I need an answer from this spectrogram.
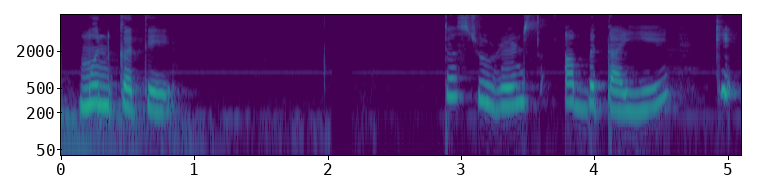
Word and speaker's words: منقطع: آپ ذرا سوچیں کہ آپ کون سا لفظ ادا کرتے ہیں، منقطع یا منقطع؟ جی بالکل، اس کی درست ادائیگی ہے منقطع۔ تو اسٹوڈنٹس اب بتائیے کہ ان دونوں میں سے درست تلفظ کون سا ہے؟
